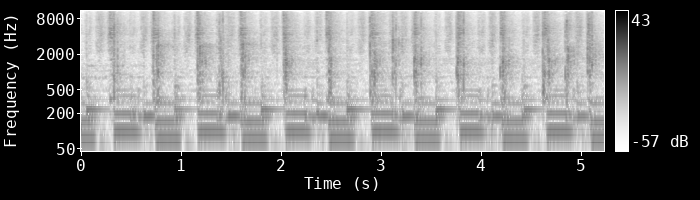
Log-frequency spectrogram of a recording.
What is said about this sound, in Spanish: Bien, bien, bien, bien, muchachos, con las palmas al ritmo, con la palma al ritmo.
